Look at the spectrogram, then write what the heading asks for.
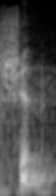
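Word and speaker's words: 心: pacify my my mind in Chinese mind is um this word pronounced shin and shin is here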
